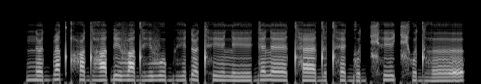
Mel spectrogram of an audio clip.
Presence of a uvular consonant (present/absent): present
